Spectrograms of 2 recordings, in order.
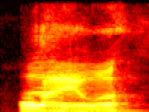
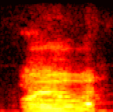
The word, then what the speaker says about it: Iowa: in Iowa. Yes. Is that the right pronunciation? Iowa? Yeah. Yep. Iowa. Yep. Iowa.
